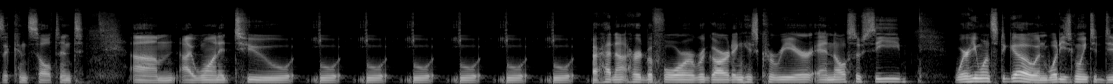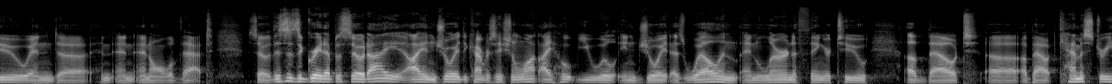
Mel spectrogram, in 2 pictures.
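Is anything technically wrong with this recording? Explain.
Yes. From 3.20 s to 5.93 s the speech falls into a broken-record loop. A 0.47 s fragment plays six times back to back, each repeat identical. The cause is likely a stall in the player, encoder or stream that kept re-sending the last fragment it held instead of fresh audio. Whatever should have played during that stretch is lost, so the speech jumps ahead when the loop releases.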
